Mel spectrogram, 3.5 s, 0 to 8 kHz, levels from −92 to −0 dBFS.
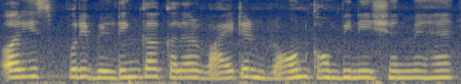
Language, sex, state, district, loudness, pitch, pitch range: Hindi, female, Delhi, New Delhi, -19 LUFS, 245 Hz, 240-265 Hz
